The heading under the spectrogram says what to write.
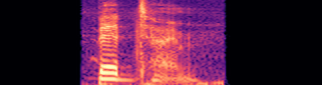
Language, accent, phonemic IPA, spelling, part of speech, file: English, US, /ˈbɛdtaɪm/, bedtime, noun, En-us-bedtime.ogg
- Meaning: The time or hour at which one retires to bed in order to sleep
